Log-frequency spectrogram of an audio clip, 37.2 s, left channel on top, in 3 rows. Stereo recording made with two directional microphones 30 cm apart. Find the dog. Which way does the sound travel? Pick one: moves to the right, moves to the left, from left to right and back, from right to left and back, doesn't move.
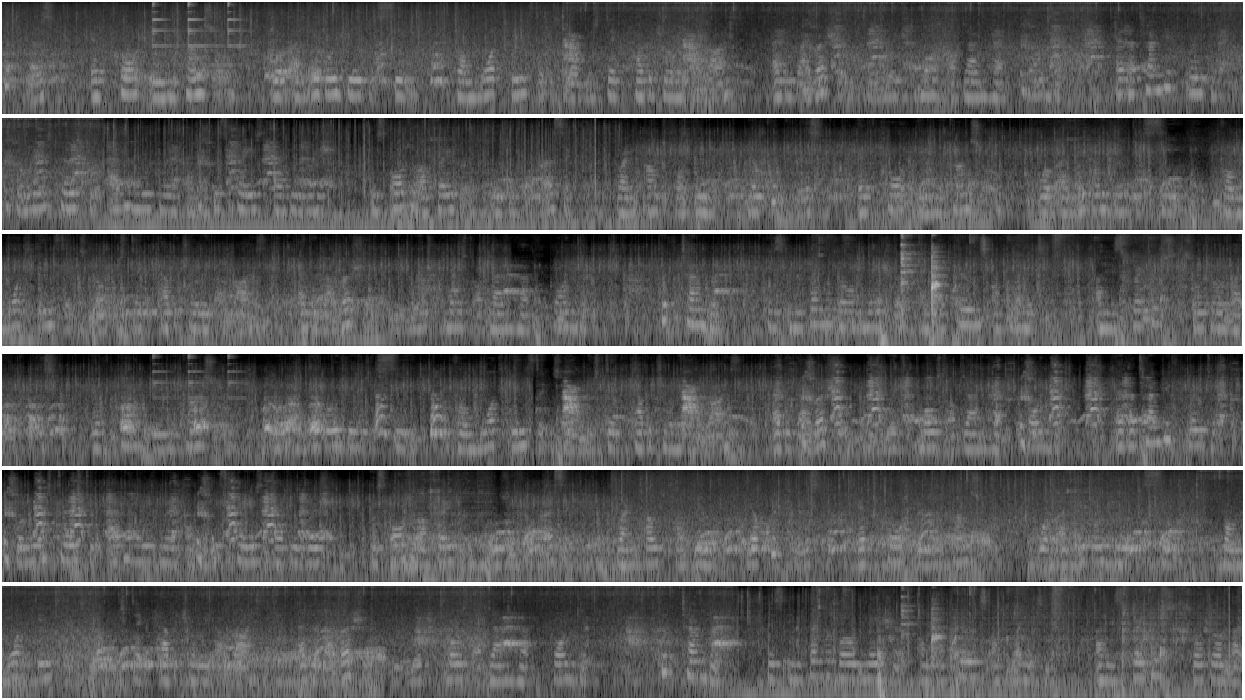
doesn't move.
